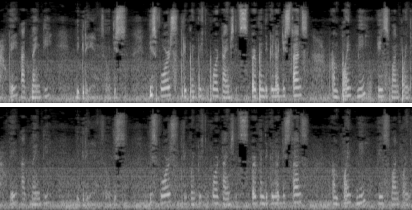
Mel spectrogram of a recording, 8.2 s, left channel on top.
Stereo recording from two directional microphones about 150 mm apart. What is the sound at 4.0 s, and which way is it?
A woman's voice, 50° left (ahead or behind).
